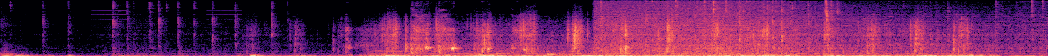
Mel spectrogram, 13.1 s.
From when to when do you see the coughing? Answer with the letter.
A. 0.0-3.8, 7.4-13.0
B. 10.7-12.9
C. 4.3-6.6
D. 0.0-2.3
C.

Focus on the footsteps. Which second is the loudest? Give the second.
8 s.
